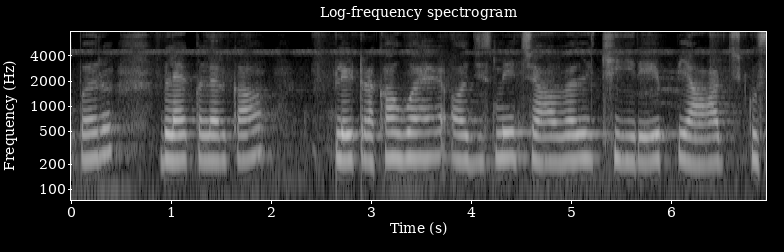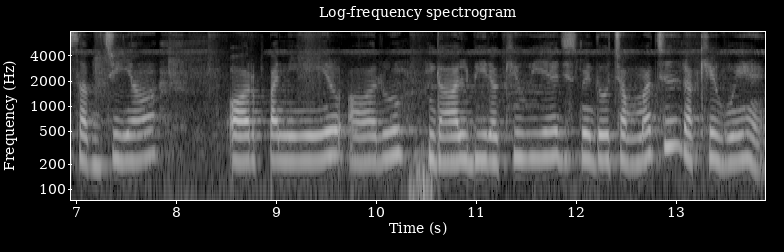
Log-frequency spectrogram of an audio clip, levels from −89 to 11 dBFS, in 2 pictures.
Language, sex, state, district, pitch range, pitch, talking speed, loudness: Hindi, female, Bihar, Saran, 220-240 Hz, 230 Hz, 125 wpm, -28 LUFS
